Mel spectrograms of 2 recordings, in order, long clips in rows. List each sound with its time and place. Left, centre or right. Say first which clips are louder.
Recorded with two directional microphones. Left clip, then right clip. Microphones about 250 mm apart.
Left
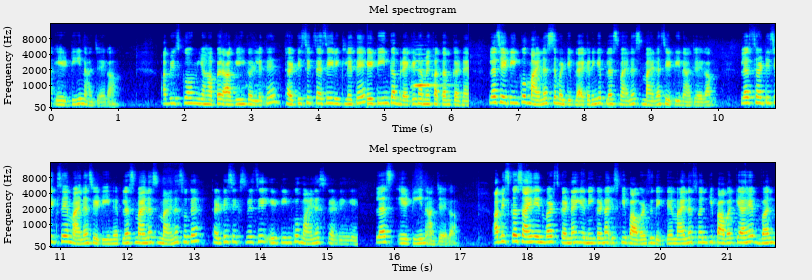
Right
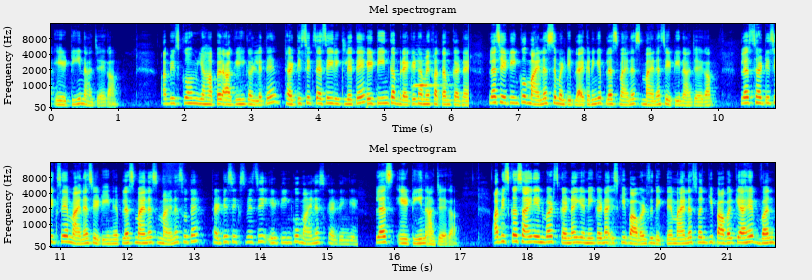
0.1 s a woman's voice: right 5 dB; right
